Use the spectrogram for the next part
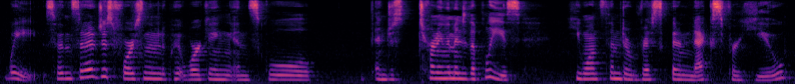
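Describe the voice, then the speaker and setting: A woman's voice: medium pitch, moderate pace, mellow, lightly acted. A woman acting a biting, vengeful journalist in an audio drama, cutting and full of relish. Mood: scornful, relishing.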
